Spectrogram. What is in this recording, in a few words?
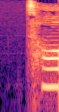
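"cou" first tone, Mandarin Chinese pinyin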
